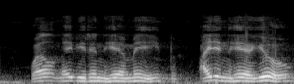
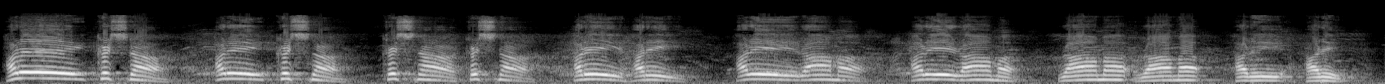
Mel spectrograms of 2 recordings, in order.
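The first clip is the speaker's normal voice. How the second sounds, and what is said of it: Loud chanting. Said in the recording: “say it loudly”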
